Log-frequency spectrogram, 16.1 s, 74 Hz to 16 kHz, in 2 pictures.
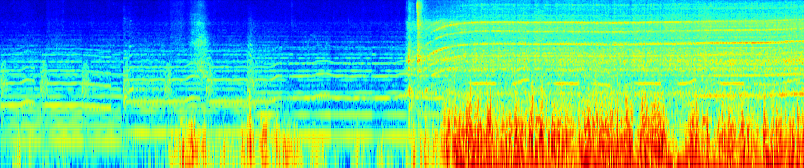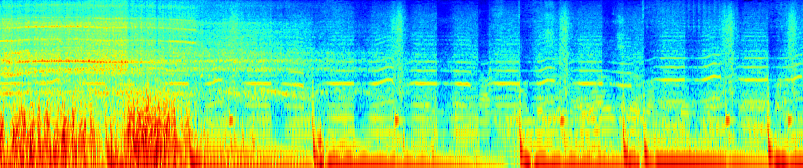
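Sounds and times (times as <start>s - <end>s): wind buffeting microphone: 0.0s - 14.7s
rc helicopter motor whine: 4.0s - 11.6s.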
